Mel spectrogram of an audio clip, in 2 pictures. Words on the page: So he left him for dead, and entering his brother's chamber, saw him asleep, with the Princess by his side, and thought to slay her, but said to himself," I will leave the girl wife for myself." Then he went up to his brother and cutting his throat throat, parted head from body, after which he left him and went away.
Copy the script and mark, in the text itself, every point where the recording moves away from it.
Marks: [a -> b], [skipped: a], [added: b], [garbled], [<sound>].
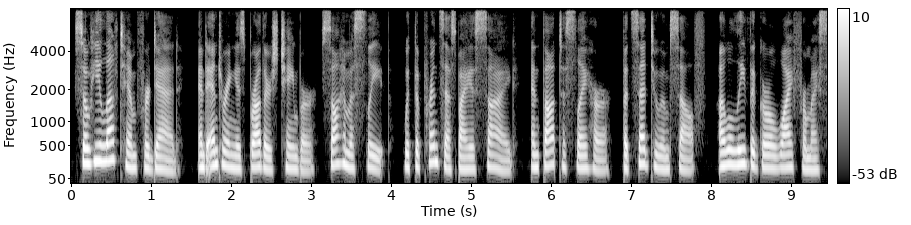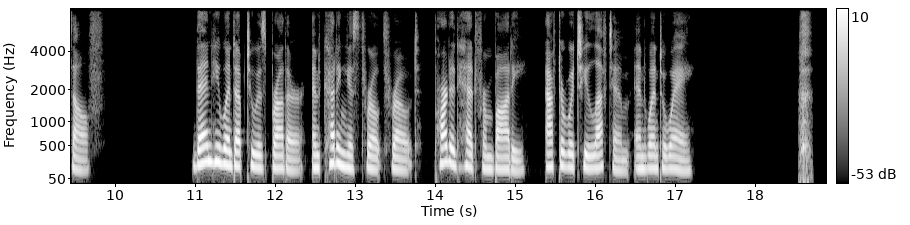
So he left him for dead, and entering his brother's chamber, saw him asleep, with the Princess by his side, and thought to slay her, but said to himself," I will leave the girl wife for myself." Then he went up to his brother and cutting his throat throat, parted head from body, after which he left him and went away. [breath]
